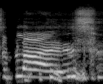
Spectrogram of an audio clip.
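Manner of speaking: loud, high shout of one word; jump-scare shout. Retold or imitated. Repeating the worker's startling yell, shouted. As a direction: yell it again to make them laugh. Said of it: "Ping jumps out and goes".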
